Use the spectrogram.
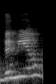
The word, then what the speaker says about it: Vimeo: what's the other video Vimeo Vimeo is how you say it I use a lot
